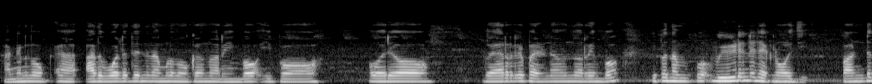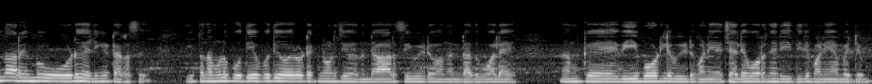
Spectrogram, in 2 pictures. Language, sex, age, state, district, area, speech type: Malayalam, male, 30-45, Kerala, Palakkad, rural, spontaneous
